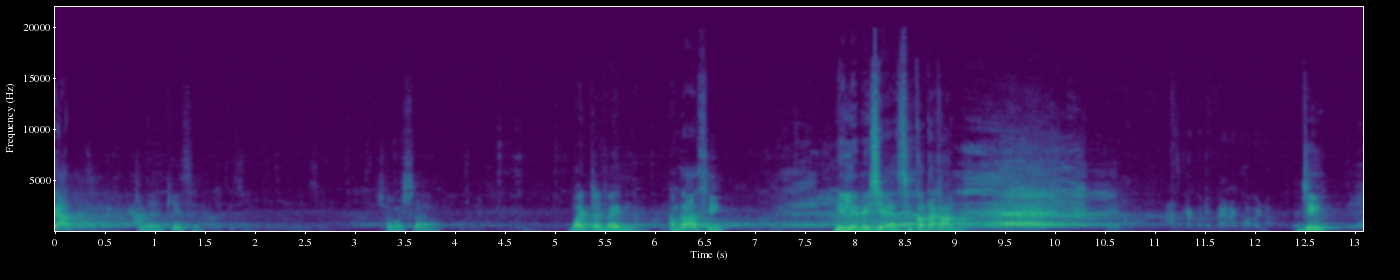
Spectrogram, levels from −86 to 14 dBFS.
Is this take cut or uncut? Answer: uncut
